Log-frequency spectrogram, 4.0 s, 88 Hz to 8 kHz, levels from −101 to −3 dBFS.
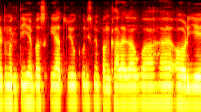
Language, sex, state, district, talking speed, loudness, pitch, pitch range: Hindi, male, Bihar, West Champaran, 210 wpm, -17 LUFS, 125 Hz, 125-130 Hz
